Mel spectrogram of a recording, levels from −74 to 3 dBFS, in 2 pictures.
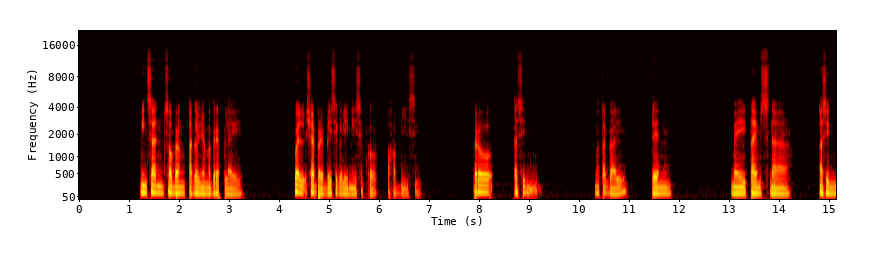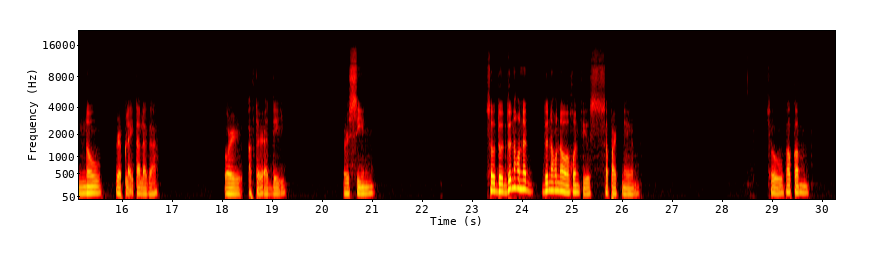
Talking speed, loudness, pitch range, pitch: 90 wpm, -28 LUFS, 95-120 Hz, 105 Hz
